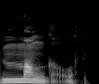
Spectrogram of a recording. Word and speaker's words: Mongul: So his name is Mongul. It's M-O-N-G-U-L. – Yeah, no, it can only be pronounced that way, unfortunately.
